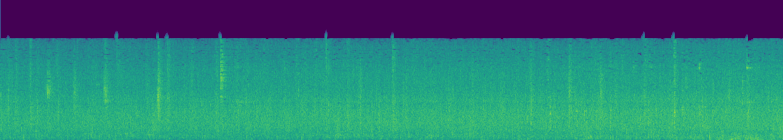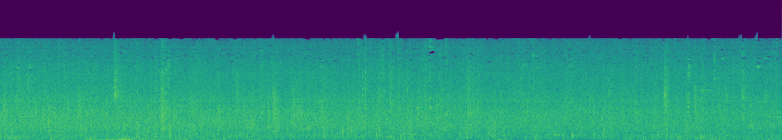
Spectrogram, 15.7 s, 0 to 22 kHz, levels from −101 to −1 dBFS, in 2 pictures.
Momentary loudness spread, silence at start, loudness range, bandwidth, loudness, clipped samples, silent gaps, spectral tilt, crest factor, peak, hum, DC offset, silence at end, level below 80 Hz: 3 LU; 0 s; 2 LU; 16 kHz; -21 LUFS; under 0.1%; none; 0 dB/octave; 18 dB; -6 dBFS; none; under 0.1%; 0 s; -46 dBFS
